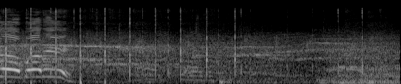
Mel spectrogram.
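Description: A spectator shouting during the first second. Then scattered sharp knocks from the ball and the players' footsteps on the gym floor, over faint crowd noise.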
